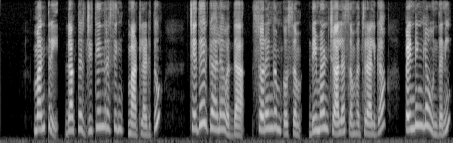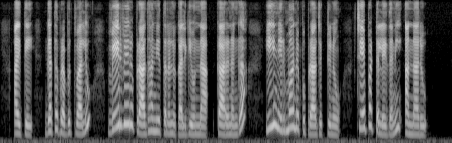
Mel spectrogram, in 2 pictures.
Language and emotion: Telugu, neutral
